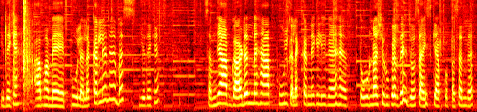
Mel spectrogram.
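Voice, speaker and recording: A chatty, playful woman walks through a home recipe in a fairly high voice. Soft music and a sizzling pan sit behind her as she talks. She keeps an easy, homey tone throughout. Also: normal speed. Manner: chatty, playful, sings snatches of songs. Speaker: cooking show host. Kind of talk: home cooking demonstration.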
